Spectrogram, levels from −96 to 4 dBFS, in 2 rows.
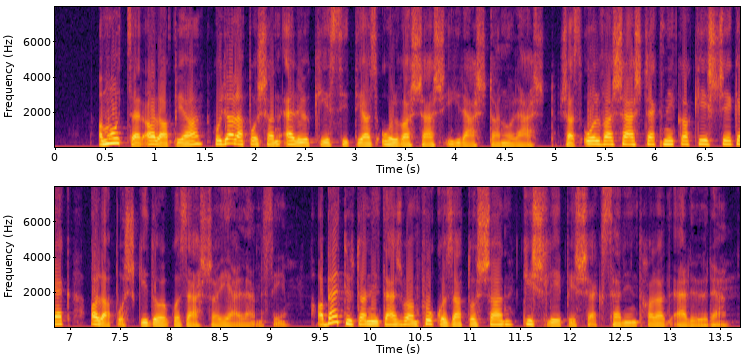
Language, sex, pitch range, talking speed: Hungarian, female, 150-195 Hz, 105 wpm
